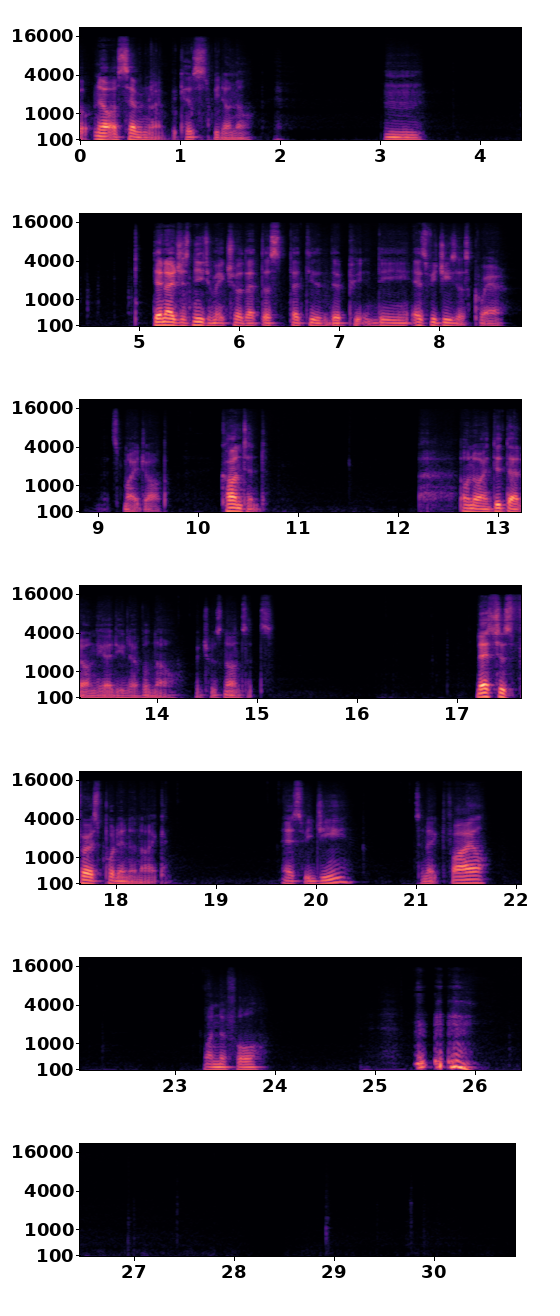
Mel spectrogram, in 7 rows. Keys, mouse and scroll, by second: 0.4-1.8 typing, 8.8 scroll up 2, 9.8 click, 13.1 click, 14.2 click, 16.2 click, 16.7 click, 17.7 click, 18.5 click, 19.5 click, 20.9 click, 22.2 click, 23.2 click.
